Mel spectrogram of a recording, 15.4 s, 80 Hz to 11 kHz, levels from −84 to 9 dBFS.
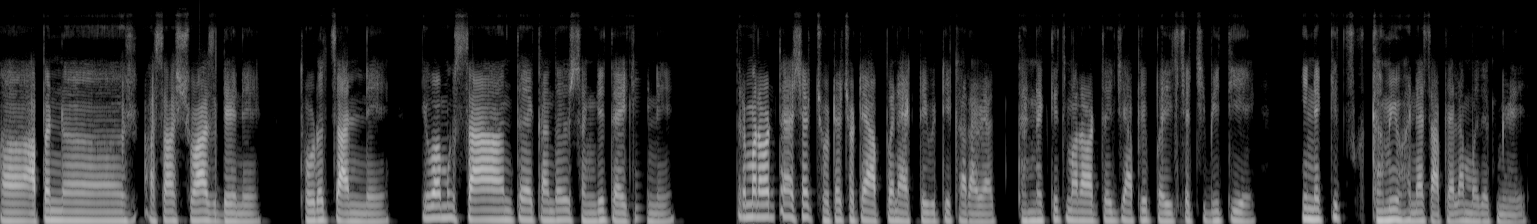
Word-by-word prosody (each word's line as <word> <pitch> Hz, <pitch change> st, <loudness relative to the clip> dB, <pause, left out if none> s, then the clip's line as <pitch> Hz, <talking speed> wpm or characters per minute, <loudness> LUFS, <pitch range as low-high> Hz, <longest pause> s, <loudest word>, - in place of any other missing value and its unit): अ, 130 Hz, -, +1 dB
आपण 130 Hz, +2 st, +4 dB, 0.9 s
असा 135 Hz, +1 st, +1 dB
श्वास 135 Hz, -1 st, +4 dB
घेणे, 120 Hz, -1 st, -1 dB, 0.5 s
थोडं 135 Hz, +1 st, +2 dB
चालणे 120 Hz, -1 st, +2 dB, 0.4 s
किंवा 175 Hz, +1 st, +4 dB
मग 175 Hz, 0 st, 0 dB
शांत 145 Hz, -1 st, +5 dB
एखाद्या 140 Hz, 0 st, 0 dB
वेळेस 140 Hz, -2 st, -2 dB
संगीत 130 Hz, +1 st, -1 dB
ऐकणे. 120 Hz, -1 st, -4 dB, 0.7 s
तर 180 Hz, -, 0 dB
मला 185 Hz, 0 st, +5 dB
वाटतं, 185 Hz, 0 st, +3 dB
अशा 180 Hz, 0 st, 0 dB
छोट्या-छोट्या 135 Hz, 0 st, 0 dB
आपण 130 Hz, +2 st, -1 dB
ॲक्टिविटी 125 Hz, 0 st, -2 dB
कराव्यात, 115 Hz, -2 st, -3 dB, 0.3 s
तर -, -, 0 dB
नक्कीच 140 Hz, +3 st, -5 dB
मला 135 Hz, -1 st, +2 dB
वाटतं, 130 Hz, +1 st, -1 dB
जी 145 Hz, -, -3 dB
आपली 135 Hz, +2 st, -2 dB
परीक्षेची 125 Hz, +1 st, -4 dB
भीती 130 Hz, +1 st, -3 dB
आहे, 120 Hz, -, -7 dB, 0.5 s
ही 160 Hz, -, +3 dB
नक्कीच 155 Hz, +3 st, -6 dB, 0.2 s
कमी 140 Hz, +2 st, +5 dB
होण्यास 130 Hz, -2 st, 0 dB
आपल्याला 120 Hz, +3 st, -2 dB
मदत 120 Hz, -1 st, -5 dB
मिळेल. 110 Hz, +1 st, -9 dB
130 Hz, 150 wpm, -23 LUFS, 125-140 Hz, 0.9 s, शांत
